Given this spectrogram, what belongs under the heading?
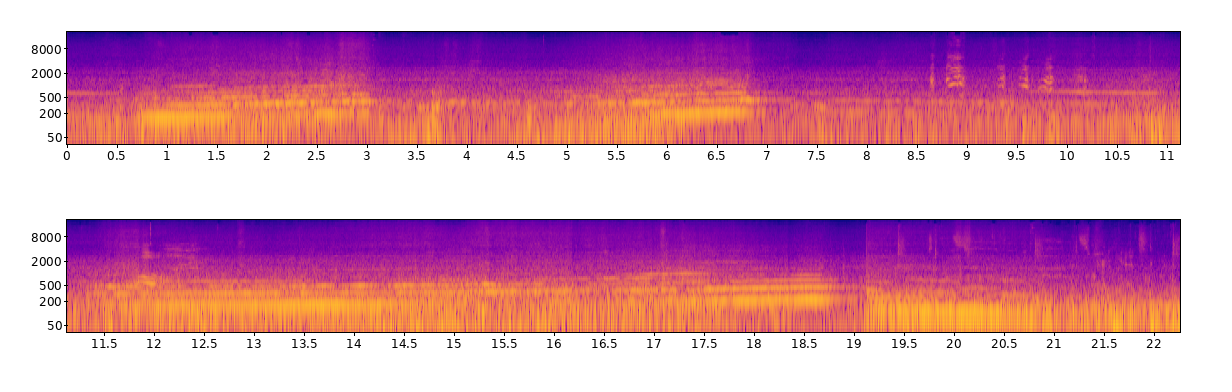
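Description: A Porsche fitted with Soul headers revving and pulling away, loud rasping exhaust rising and falling through several gear pulls, heard from inside with people talking over it.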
